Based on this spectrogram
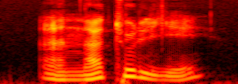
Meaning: workshop
- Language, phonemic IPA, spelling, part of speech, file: French, /a.tə.lje/, atelier, noun, Fr-atelier.ogg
